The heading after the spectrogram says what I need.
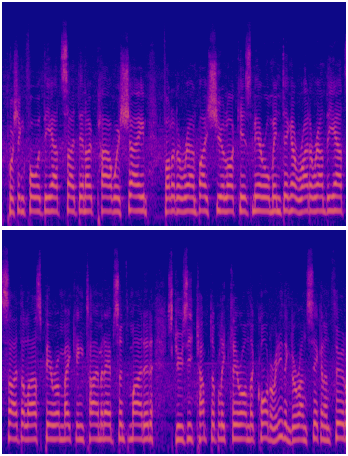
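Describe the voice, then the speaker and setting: High-pitched New Zealand greyhound race caller, male. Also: slight background noise. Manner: clipped phrases, listing runners in order. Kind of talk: live race commentary.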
